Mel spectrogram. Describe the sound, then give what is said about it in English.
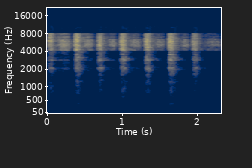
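Quick, forceful breaths pushed in and out through the nose while quickly pumping the belly, fire breathing, a pranayama technique from the yogic tradition; about seven sharp puffs in steady rhythm over two seconds, fairly soft with no talking. “So these would be the Wim Hof breathing is the alkaline or DMT breathing is the same, just in through the nose and then the fire breathing is in and out through the nose, quickly pumping the belly.”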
